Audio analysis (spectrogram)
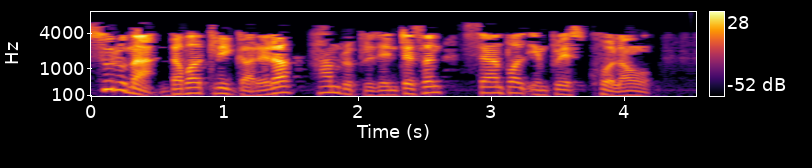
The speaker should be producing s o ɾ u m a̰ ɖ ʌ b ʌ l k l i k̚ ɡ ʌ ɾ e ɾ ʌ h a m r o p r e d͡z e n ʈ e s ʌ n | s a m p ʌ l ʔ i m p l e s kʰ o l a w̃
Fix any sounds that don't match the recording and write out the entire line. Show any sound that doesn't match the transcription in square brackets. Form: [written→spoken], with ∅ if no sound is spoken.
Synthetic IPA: s [o→u] ɾ u m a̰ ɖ ʌ b ʌ l k l i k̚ ɡ ʌ ɾ e ɾ ʌ h a m r o p r e d͡z e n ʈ e s ʌ n | s a m p ʌ l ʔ i m p [l→r] e s kʰ o l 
